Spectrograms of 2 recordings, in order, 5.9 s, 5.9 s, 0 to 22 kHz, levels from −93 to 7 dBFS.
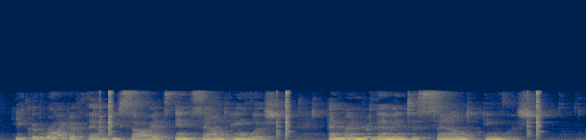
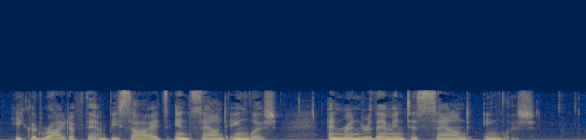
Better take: second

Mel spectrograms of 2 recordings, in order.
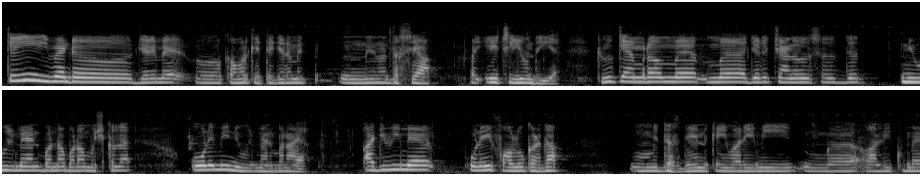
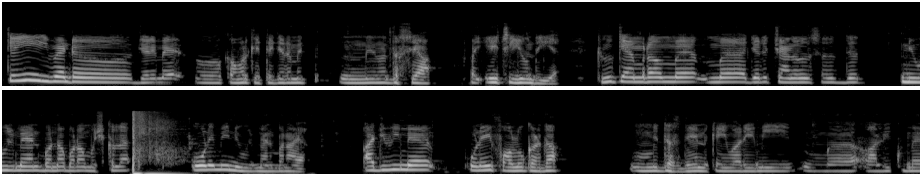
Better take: first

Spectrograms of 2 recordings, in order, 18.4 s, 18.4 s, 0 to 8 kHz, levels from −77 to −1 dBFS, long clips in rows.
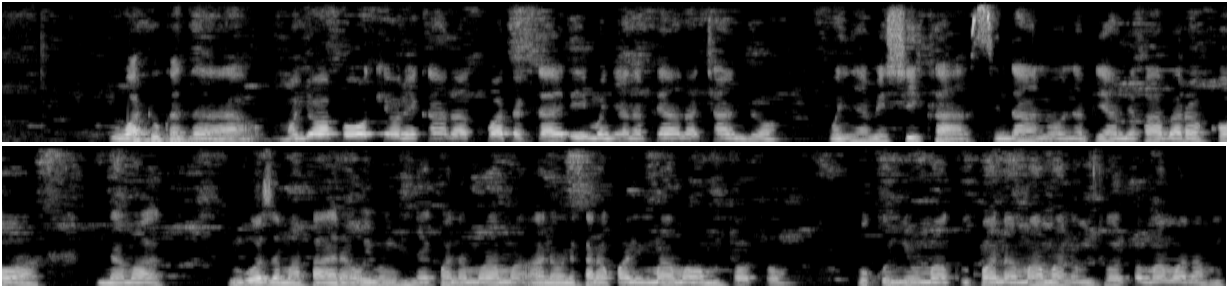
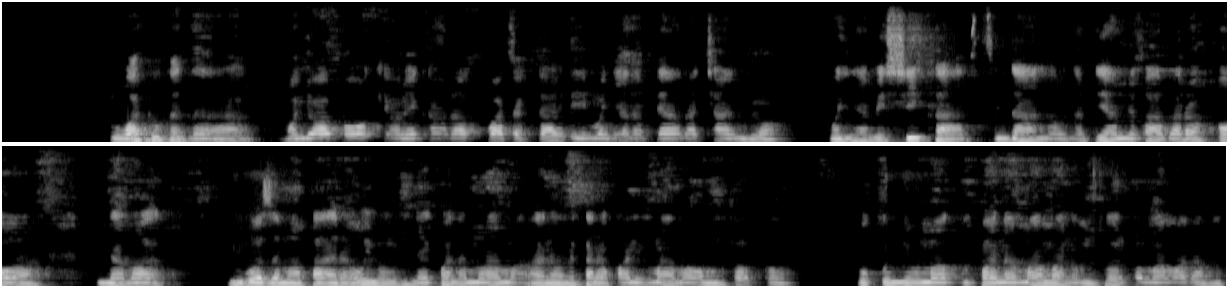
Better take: first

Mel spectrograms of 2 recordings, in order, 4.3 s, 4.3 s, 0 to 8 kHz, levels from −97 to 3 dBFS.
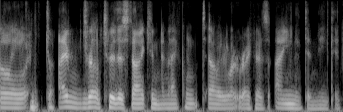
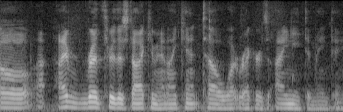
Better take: second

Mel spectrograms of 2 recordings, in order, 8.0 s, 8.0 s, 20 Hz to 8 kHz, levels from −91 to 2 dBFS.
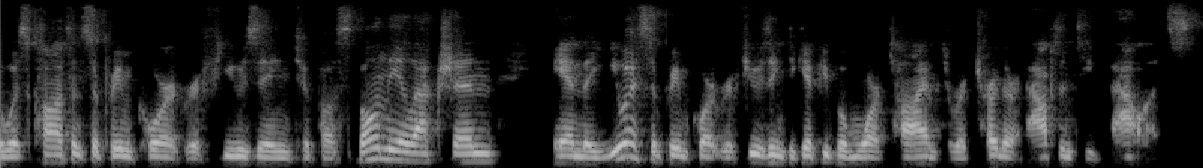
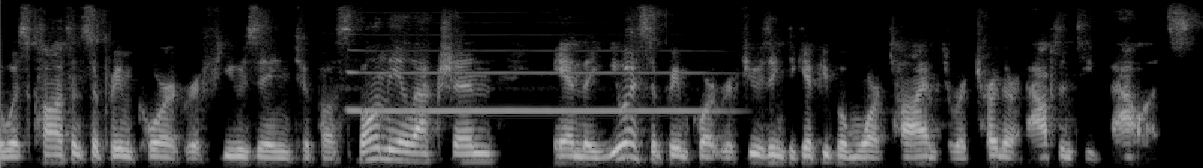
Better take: first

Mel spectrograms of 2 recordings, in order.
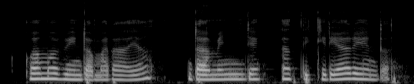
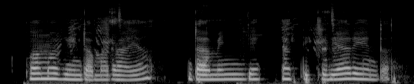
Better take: first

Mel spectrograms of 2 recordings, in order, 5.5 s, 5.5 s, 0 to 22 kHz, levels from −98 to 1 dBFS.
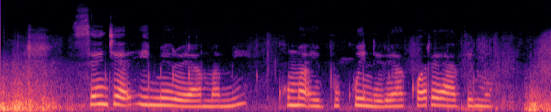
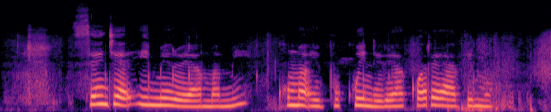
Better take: second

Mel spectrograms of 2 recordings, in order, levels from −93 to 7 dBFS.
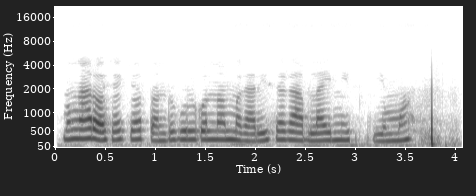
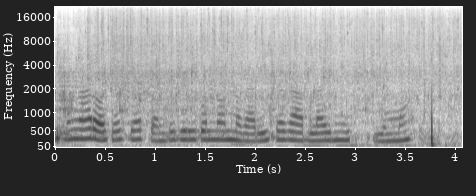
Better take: first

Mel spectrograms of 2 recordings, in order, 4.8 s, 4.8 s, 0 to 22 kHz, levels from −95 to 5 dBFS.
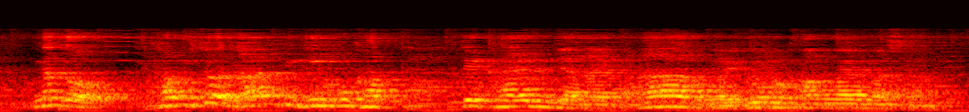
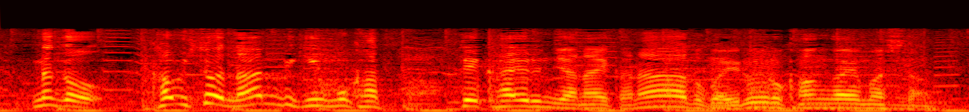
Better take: second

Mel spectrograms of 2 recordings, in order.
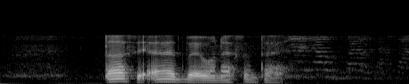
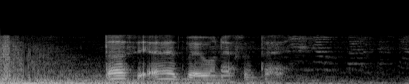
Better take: first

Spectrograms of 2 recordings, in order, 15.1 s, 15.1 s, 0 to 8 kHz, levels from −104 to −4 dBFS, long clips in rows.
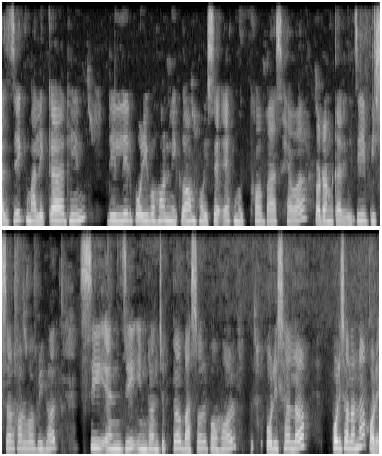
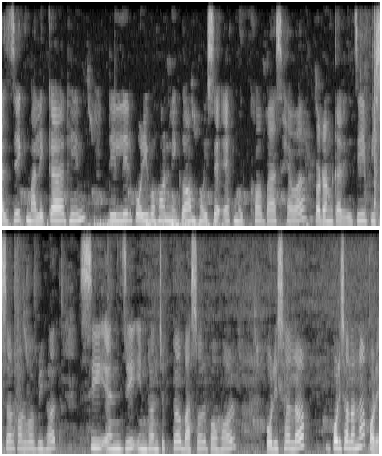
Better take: second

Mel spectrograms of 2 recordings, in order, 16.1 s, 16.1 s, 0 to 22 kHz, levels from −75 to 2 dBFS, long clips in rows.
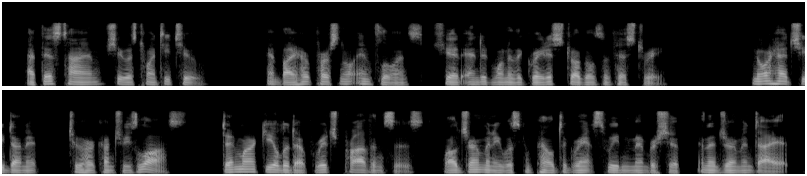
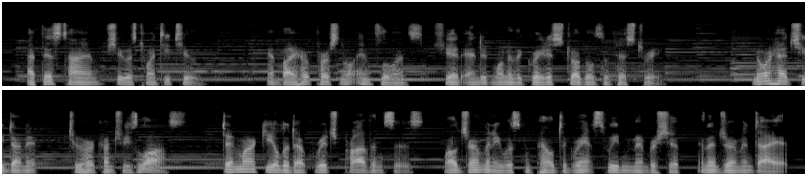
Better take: first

